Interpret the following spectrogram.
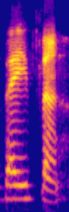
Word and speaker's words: bathe: Nên những cái chữ mà các bạn sẽ thấy, cái chữ bathe, to bathe, B-A-T-H-E, thì cái ngày xưa đó là bathen, bathen.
